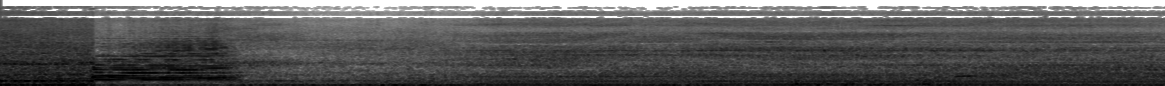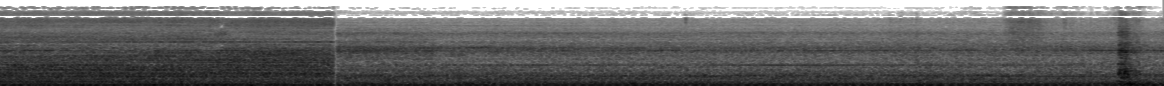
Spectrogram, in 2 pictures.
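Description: Norfolk Southern diesel freight train passing. A multi-note locomotive horn sounds for about two seconds near the start, then the train's steady rumble and rolling wheel noise carries on as the cars go by.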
